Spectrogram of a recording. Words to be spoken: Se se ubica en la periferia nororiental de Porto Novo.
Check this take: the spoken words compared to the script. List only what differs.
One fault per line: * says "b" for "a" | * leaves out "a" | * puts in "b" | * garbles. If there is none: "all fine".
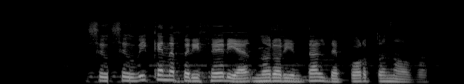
all fine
